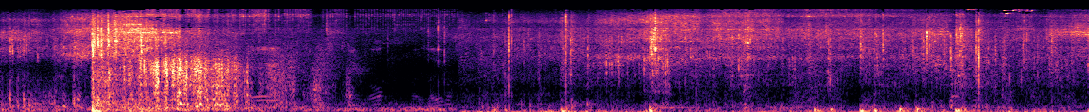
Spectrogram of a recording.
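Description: A mountain bike lands a jump with a thump about a second in, then its tyres rush over the dirt past the camera, with the rapid ticking of a freewheeling hub. After that come scattered knocks and rattles of a bike riding over roots and bumps.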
